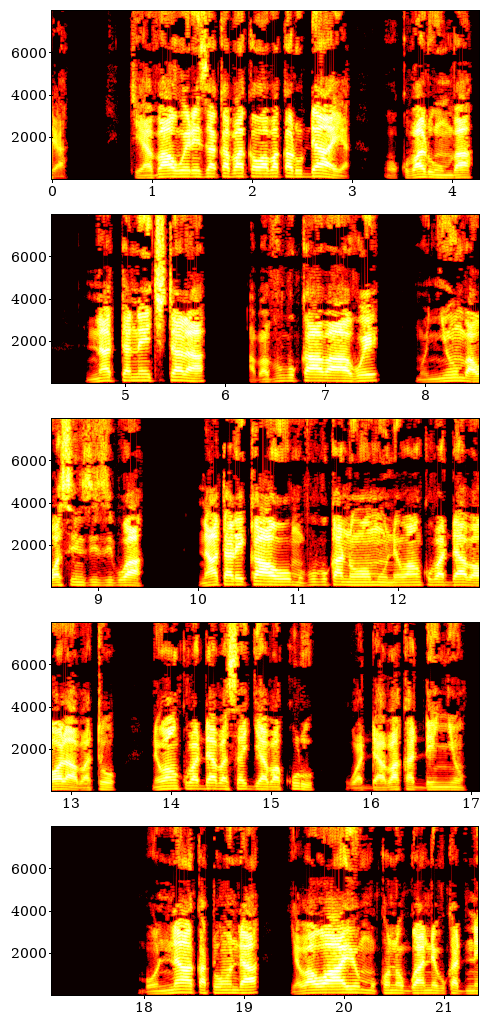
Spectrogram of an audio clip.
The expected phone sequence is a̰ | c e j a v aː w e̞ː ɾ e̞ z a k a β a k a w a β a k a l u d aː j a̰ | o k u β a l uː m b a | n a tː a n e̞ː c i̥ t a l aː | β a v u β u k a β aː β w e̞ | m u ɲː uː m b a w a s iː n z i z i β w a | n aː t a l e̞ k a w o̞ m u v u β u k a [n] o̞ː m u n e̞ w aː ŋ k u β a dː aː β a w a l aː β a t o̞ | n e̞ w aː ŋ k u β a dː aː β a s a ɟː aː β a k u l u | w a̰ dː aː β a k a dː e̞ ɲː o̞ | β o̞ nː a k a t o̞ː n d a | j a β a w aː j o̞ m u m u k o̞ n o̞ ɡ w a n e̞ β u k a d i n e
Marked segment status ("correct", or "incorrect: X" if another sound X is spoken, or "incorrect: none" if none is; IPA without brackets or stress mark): correct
